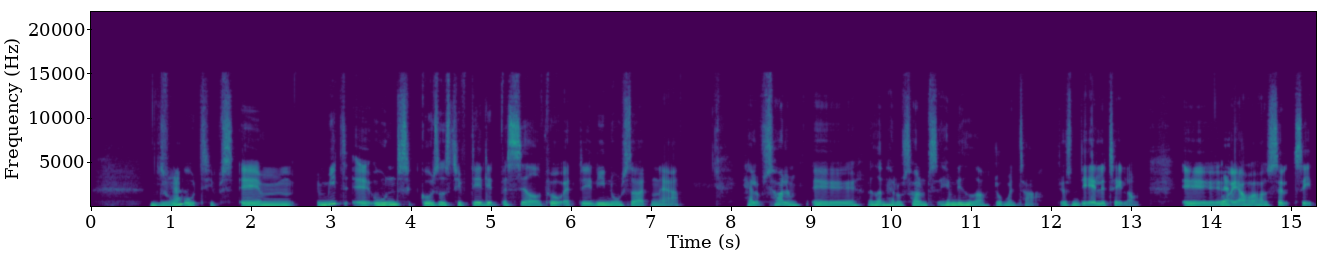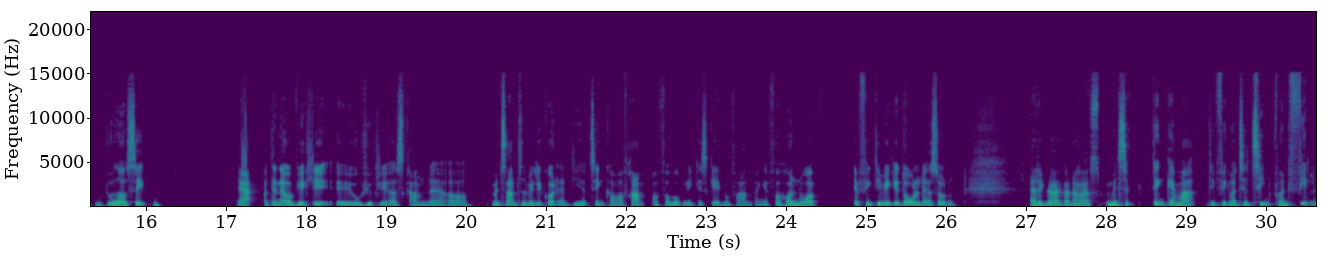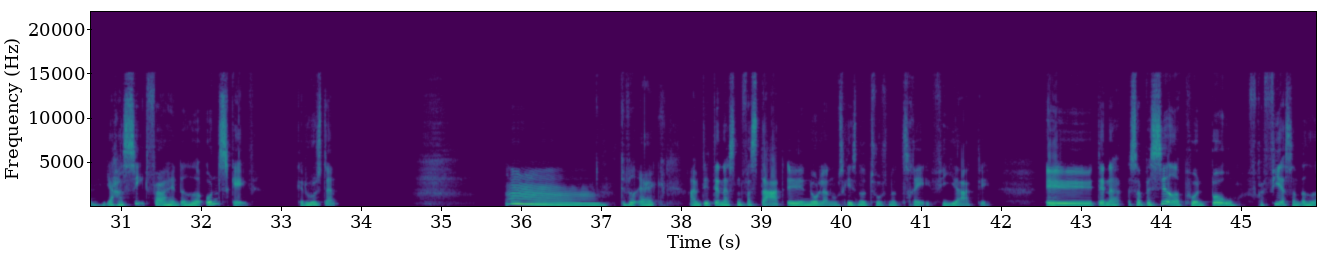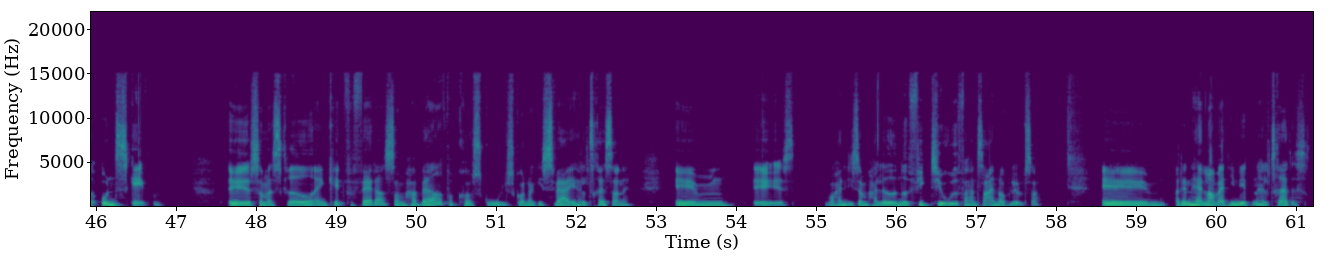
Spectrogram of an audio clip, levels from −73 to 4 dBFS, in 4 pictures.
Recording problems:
none

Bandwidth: 15 kHz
